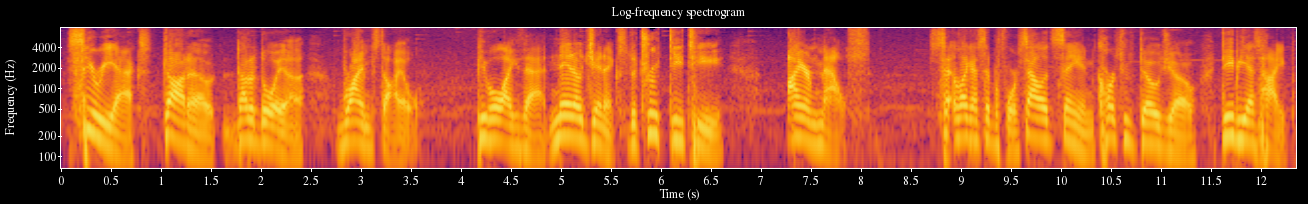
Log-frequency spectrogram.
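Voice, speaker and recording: A man's voice: a little high, sing-song, a little slow. A man giving casual online commentary, rambling with frequent self-corrections. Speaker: YouTube commentator.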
